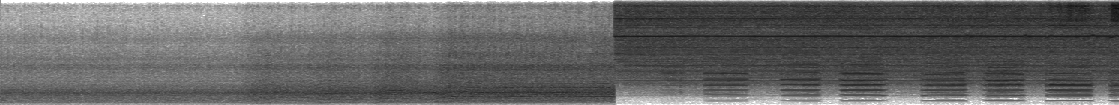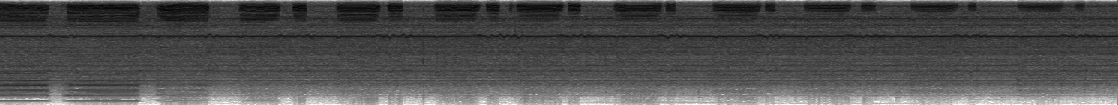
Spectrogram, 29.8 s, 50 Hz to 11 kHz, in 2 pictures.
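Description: Servo-motor metal lathe spinning up with a rising whine, then a carbide tool taking an interrupted cut across the hex head of a grade 8 steel bolt. From about eight seconds in there is a loud cutting noise, and in the second half a high-pitched screech that pulses about once a second.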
